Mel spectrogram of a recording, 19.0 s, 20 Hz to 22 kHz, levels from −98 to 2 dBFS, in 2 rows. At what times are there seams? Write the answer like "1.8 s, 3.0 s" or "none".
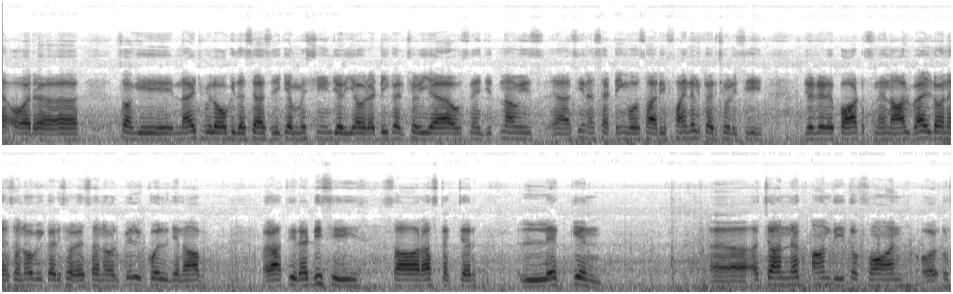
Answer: none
